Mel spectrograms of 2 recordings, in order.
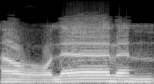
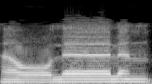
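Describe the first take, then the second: The two takes are said the same way.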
